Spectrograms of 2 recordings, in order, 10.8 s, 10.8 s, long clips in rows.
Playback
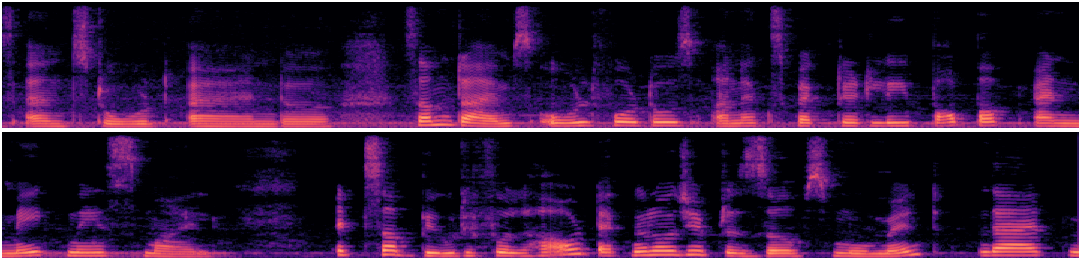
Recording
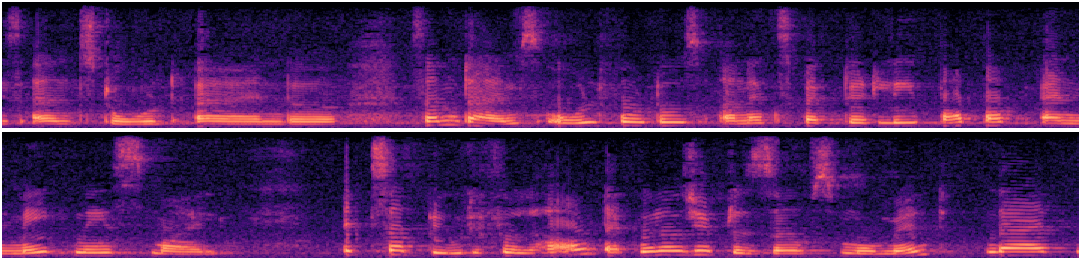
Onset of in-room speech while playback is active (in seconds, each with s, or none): none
